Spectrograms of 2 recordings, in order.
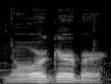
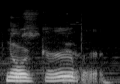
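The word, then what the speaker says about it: Norgorber: Norgerber. Sorry, I said it wrong. – Norgerber. – Like a Nordic Gerber baby.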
